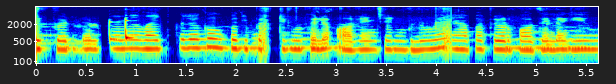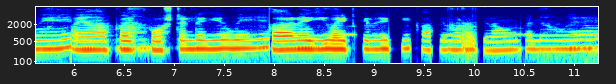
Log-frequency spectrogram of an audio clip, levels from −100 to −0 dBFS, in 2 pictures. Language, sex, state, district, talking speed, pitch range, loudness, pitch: Hindi, female, Chhattisgarh, Raigarh, 215 wpm, 255-270 Hz, -23 LUFS, 265 Hz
